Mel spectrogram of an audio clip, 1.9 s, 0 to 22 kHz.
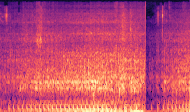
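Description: A KTM Duke 390 Gen-3 motorcycle engine rumbles steadily while ridden off-road, close and loud with a pulsing throb and some clatter, briefly dipping before picking back up.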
